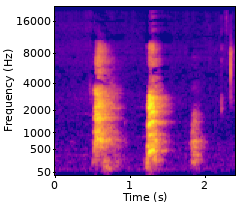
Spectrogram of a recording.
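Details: Indian desi dog barking: three short, sharp barks spaced about half a second to a second apart, the last one softer, followed by a faint click.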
